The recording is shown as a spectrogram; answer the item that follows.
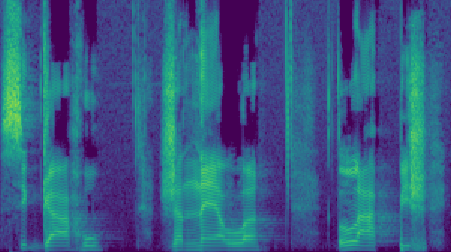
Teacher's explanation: a sílaba tônica está na penúltima sílaba · a sílaba que a gente proferiu com mais força sempre esteve na penúltima sílaba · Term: paroxítonas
